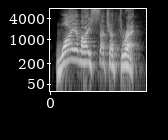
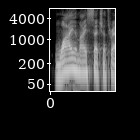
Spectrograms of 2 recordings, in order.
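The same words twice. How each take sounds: First: It is said in a harsh, aggressive way. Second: It is said in a nice, gentle way.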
